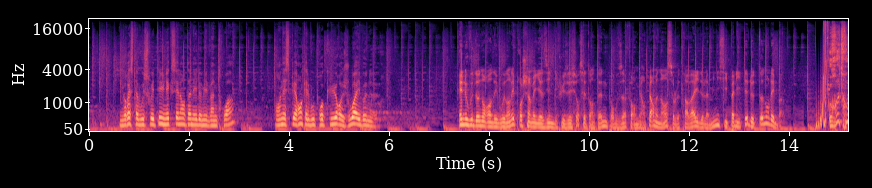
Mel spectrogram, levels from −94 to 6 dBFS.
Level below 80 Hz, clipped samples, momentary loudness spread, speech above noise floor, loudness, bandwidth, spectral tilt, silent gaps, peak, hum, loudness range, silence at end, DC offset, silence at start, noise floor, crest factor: -34 dBFS; under 0.1%; 22 LU; 20 dB; -17 LUFS; over 20 kHz; -6 dB/octave; none; 0 dBFS; none; 5 LU; 0 s; under 0.1%; 0 s; -36 dBFS; 16 dB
